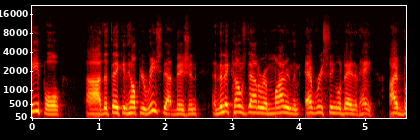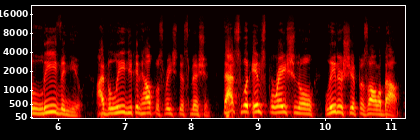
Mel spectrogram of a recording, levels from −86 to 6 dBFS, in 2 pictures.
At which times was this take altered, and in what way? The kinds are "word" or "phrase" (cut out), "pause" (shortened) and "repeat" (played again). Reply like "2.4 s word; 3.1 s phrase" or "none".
8.4 s pause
